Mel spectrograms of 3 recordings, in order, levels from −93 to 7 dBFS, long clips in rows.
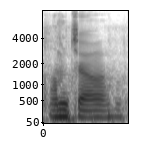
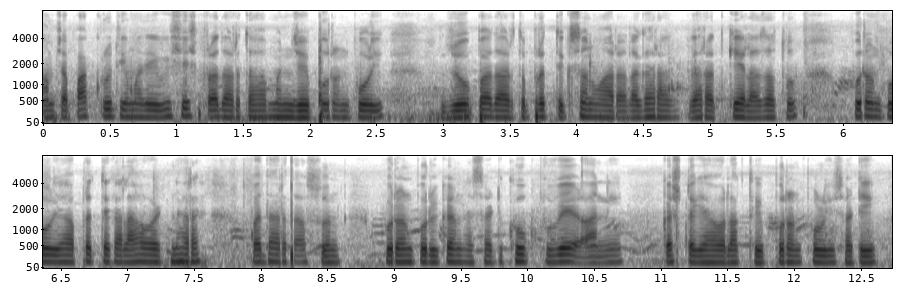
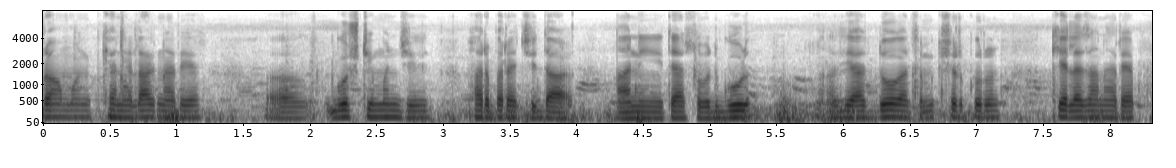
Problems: constant background noise, continuous background conversations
